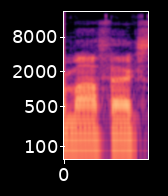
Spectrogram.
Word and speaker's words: Mafex: so we're going to or mafex depending on how you like to pronounce it but I say mayx but yeah I mean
